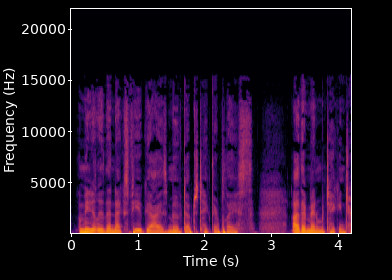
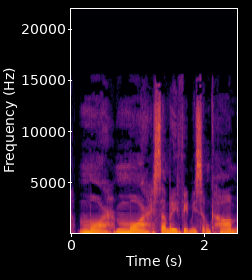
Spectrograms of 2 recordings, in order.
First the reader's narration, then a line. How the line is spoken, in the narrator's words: she exclaimed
